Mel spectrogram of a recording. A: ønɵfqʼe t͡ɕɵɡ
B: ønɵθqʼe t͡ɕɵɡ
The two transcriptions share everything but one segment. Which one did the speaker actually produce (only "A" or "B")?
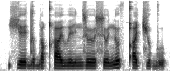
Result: B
